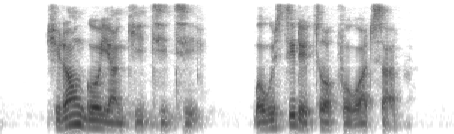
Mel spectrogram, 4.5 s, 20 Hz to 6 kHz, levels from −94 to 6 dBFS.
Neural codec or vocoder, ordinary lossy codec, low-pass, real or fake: none; none; 5.4 kHz; real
